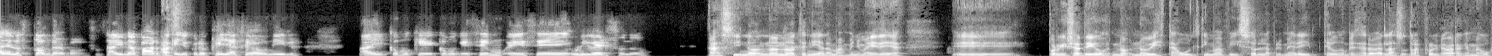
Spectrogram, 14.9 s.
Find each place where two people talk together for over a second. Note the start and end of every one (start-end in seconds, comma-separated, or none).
none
